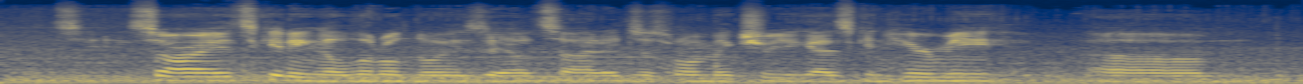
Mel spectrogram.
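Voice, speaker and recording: Audible room echo and noticeable background noise accompany a man who speaks very fast. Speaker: car vlogger. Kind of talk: casual vlog while driving. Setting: in a car. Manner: halting, many fillers.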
